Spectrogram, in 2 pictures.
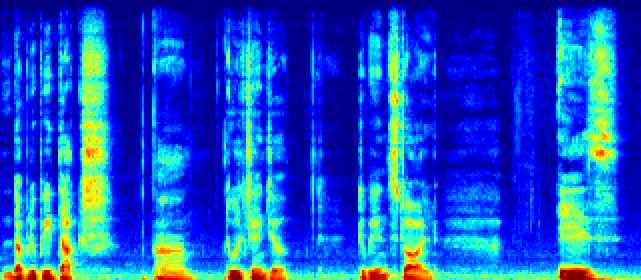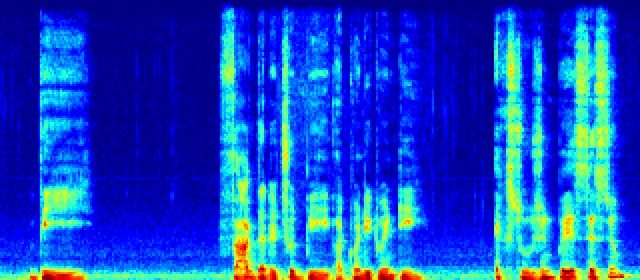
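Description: A low-pitched man, a native Hindi speaker, walks through his own hobby hardware design over a screen recording. He speaks slowly, pausing often with ums and self-corrections. A faint background hiss sits under the voice. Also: level tone, a little mellow. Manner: hesitant, many ums and restarts. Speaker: maker explaining his own 3D printer design. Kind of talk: screen-recorded technical walkthrough.

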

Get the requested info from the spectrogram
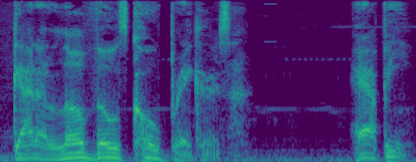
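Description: Very deep, gravelly security captain. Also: male voice, lively intonation, unhurried, faint music behind, full character voice. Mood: sardonic calm. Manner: sardonic, gruff, unruffled. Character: hardened, cynical male corporate security captain. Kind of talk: cinematic game acting.

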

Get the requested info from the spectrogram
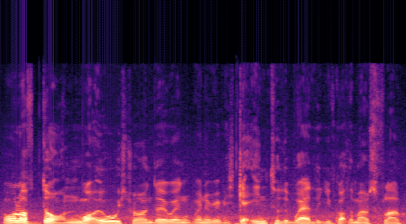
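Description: A man, giving a relaxed, detailed walk-through of his fishing rig outdoors by a river. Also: medium pitch, quick pace. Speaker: match angler guest. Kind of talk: casual explanation of fishing tackle. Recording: outdoor recording, faint noise.

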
